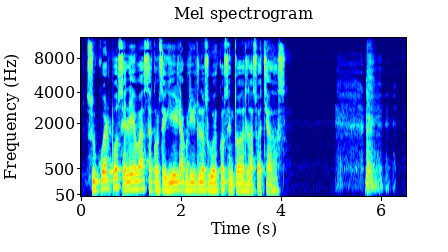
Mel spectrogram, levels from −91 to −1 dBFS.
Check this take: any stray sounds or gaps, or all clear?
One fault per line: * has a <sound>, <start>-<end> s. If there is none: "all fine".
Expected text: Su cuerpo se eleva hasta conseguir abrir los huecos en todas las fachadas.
* has a laugh, 5.1-6.3 s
